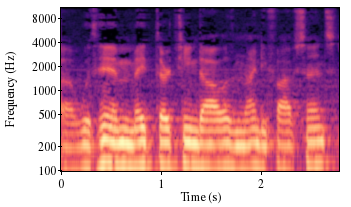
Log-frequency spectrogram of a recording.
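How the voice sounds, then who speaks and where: In an American accent, a man with a fairly low pitch speaks at a moderate pace in a monotone, flat intonation, with audible room echo. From New York City (Queens). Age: 70s. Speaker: retired space program engineer. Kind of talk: oral history interview. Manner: conversational with frequent hesitations.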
